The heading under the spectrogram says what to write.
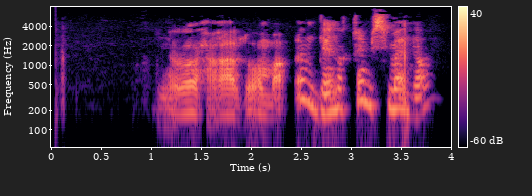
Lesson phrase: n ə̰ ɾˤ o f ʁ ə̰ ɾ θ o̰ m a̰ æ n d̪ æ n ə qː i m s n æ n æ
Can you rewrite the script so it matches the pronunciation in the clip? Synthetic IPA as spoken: n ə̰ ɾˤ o ħ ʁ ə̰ ɾ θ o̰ m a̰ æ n d̪ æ n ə qː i m s m æ n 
